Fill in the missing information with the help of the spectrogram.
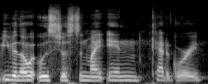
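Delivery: ordinary delivery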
